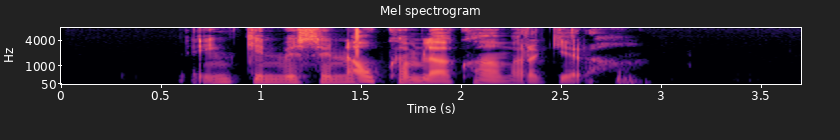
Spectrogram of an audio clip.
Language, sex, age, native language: Icelandic, male, 20-29, Icelandic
